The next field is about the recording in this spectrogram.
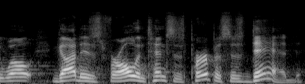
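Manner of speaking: plain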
